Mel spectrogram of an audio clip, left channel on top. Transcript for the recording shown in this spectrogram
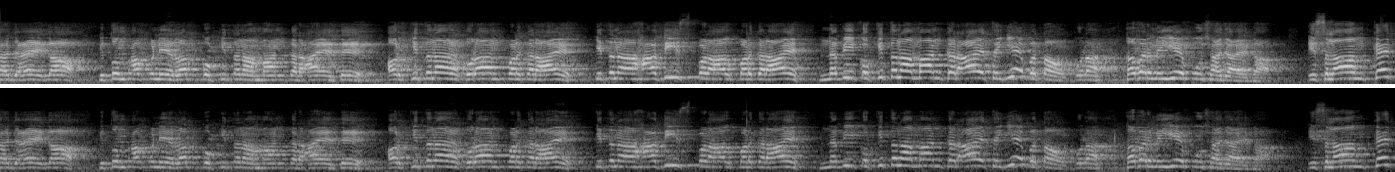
جائے گا کہ تم اپنے رب کو کتنا مان کر آئے تھے اور کتنا قرآن پڑھ کر آئے، کتنا حدیث پڑھ کر آئے، نبی کو کتنا مان کر آئے تھے، یہ بتاؤ۔ قرآن قبر میں یہ پوچھا جائے گا۔ اسلام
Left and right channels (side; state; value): right; quieter; 6.9 dB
